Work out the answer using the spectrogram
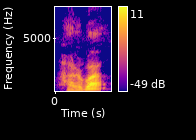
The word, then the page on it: harba: apatani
